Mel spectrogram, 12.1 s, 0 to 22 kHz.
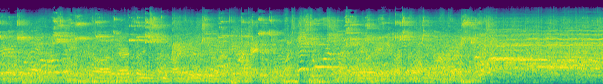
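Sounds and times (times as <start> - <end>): sneaker squeaks on court floor: 0.0 - 9.6
crowd chatter: 0.0 - 12.0.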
